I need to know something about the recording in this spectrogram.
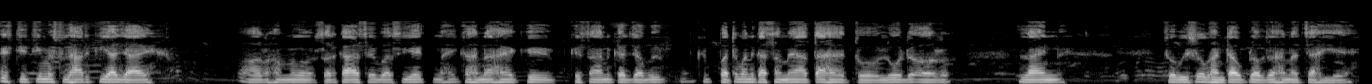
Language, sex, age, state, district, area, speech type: Hindi, male, 30-45, Bihar, Muzaffarpur, rural, spontaneous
